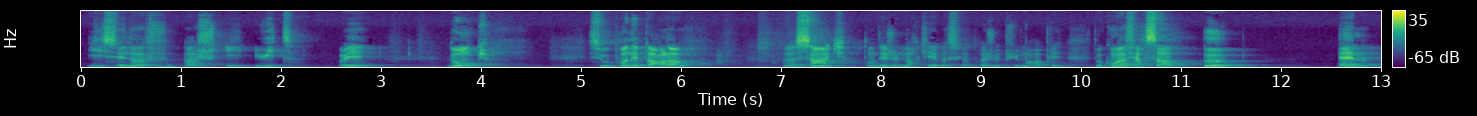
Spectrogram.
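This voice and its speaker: Bright-voiced man rambling to viewers. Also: on the high side, slow pace, pauses often. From France. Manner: hesitant, restarts often, addresses viewers directly. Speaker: video host explaining number codes. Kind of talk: rambling explanatory monologue.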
